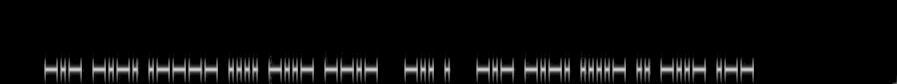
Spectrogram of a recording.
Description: Morse code, heard as a keyed tone, about 32 wpm, 700 Hz. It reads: KC1HXQ DE KC4IXW
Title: USA Callsign DE Callsign - 6 Characters - 30wpm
